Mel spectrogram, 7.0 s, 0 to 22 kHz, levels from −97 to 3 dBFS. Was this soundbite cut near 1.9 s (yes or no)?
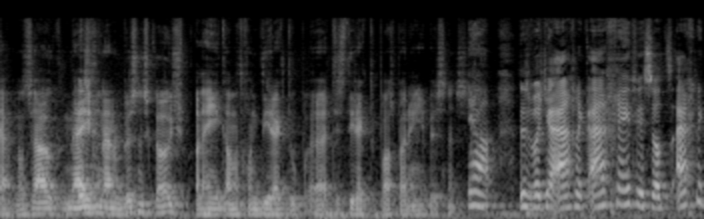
yes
